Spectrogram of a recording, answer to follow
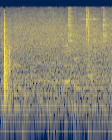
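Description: A single sharp click just after the start, then steady room noise.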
